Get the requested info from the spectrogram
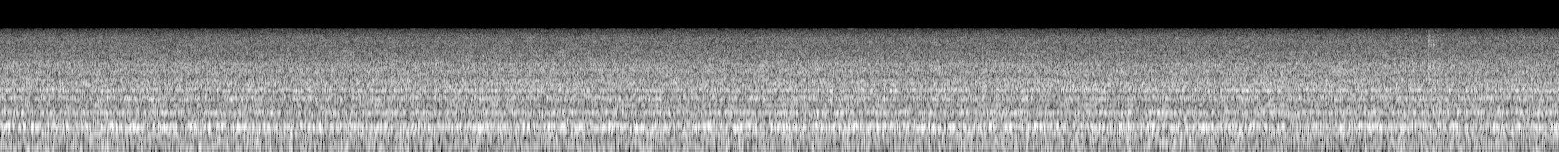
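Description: Milling machine running steadily, a constant motor hum with a few high whining tones over a noise hiss.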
